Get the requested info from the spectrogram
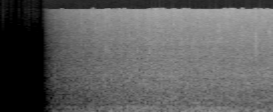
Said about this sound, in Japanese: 雨降ってるのに、傘は？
